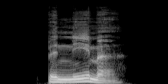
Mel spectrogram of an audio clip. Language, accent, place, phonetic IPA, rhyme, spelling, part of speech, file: German, Germany, Berlin, [bəˈneːmə], -eːmə, benehme, verb, De-benehme.ogg
- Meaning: inflection of benehmen: 1. first-person singular present 2. first/third-person singular subjunctive I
